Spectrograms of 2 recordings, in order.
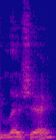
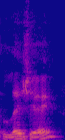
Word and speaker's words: Leger: and if he uh if Wade pronounces his uh last name as the French wood it would be legie so Wade Leger I suppose um and this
